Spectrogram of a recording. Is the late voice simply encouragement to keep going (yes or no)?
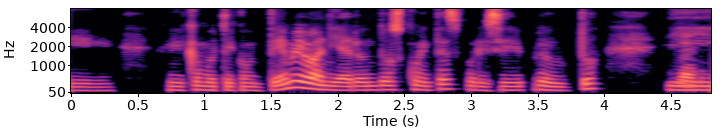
yes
